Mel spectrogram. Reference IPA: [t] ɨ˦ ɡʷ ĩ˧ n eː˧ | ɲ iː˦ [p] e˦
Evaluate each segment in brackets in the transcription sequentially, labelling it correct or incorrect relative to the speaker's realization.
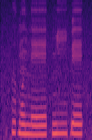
incorrect: p, incorrect: ɓ

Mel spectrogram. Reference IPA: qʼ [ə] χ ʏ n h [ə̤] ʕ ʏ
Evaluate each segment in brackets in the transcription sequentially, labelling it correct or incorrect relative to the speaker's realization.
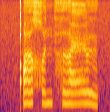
correct, incorrect: ə

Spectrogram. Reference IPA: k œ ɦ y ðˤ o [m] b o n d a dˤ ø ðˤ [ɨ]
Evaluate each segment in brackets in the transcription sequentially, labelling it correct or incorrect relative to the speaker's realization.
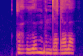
correct, incorrect: i

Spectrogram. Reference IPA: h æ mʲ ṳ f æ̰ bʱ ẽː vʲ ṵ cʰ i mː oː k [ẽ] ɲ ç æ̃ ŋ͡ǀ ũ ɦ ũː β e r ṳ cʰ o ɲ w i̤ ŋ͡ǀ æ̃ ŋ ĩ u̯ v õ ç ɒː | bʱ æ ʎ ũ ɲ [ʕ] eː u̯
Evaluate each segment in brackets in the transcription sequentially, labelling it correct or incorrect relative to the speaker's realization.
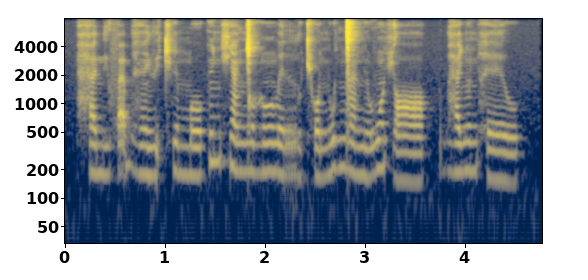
incorrect: ĩ, incorrect: h

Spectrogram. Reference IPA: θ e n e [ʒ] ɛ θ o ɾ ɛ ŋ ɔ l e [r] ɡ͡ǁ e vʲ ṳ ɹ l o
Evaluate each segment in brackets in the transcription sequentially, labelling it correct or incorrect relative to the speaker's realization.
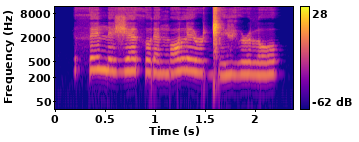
correct, incorrect: ɹ

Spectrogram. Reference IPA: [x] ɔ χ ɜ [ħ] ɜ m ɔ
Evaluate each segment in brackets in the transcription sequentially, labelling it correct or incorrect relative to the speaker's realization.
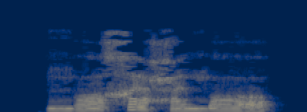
incorrect: ŋ, correct

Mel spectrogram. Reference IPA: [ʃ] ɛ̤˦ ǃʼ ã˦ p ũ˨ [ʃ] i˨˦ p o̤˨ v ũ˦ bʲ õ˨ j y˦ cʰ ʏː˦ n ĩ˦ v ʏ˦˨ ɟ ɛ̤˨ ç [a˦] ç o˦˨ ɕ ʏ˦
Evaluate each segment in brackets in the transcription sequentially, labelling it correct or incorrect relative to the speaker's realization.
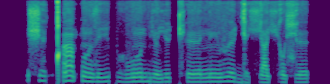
correct, incorrect: z, incorrect: a˨

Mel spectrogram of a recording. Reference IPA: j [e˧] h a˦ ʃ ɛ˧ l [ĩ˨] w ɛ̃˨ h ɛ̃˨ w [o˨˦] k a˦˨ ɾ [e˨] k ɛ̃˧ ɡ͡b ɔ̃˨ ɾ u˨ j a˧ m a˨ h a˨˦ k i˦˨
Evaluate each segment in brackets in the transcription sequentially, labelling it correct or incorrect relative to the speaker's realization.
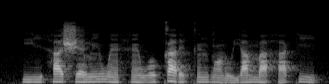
incorrect: i˧, incorrect: ĩ˧, correct, correct

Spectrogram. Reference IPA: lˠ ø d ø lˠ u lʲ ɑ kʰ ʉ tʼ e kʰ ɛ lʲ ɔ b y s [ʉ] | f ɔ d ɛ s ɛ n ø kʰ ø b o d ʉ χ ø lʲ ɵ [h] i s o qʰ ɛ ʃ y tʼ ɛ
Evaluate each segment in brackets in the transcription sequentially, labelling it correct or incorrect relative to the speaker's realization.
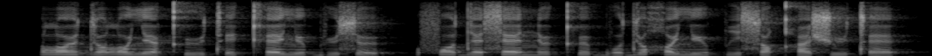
incorrect: ø, incorrect: p

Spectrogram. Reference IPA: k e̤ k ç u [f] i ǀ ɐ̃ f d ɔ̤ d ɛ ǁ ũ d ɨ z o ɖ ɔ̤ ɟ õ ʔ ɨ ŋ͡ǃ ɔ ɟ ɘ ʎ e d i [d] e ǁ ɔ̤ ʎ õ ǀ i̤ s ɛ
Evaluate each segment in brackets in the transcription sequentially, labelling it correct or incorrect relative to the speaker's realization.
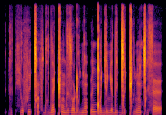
correct, incorrect: ɡ͡ǀ

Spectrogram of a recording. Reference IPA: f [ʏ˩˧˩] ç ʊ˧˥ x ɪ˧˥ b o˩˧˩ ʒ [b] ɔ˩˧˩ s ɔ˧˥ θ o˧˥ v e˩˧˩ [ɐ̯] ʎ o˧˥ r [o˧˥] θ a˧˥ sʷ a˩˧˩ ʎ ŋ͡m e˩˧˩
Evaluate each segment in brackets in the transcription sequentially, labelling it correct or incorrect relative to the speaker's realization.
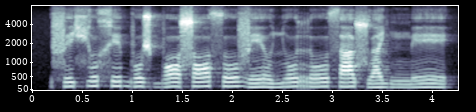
incorrect: ɪ˩˧˩, correct, incorrect: o̯, correct

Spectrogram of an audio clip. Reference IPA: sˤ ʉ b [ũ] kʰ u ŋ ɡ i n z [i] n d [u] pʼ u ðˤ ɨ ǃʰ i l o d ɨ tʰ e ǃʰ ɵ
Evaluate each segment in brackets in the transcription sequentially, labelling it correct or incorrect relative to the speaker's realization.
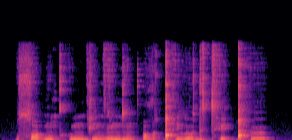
correct, incorrect: ĩ, incorrect: ũ

